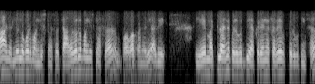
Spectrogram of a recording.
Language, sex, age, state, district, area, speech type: Telugu, male, 60+, Andhra Pradesh, Vizianagaram, rural, conversation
